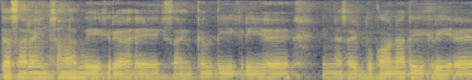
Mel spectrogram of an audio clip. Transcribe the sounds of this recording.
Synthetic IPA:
t̪asaːɾaɪnsaːnd̪eːkʰɾəjaɦɛeːksaːɪŋkəld̪iːkʰɾəiɦɛː | ɪnːasaːid̪ʊkaːnãd̪iːkʰɾəiɦɛː

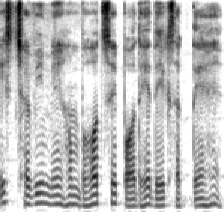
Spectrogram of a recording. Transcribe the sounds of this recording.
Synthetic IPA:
ɪst͡ʃʰɐʋimẽɦɐmbɐɦʊt̪sepɔːd̪ʱed̪eːkʰsɐk̚t̪eɦɛ̃ː

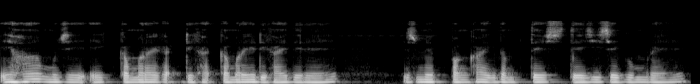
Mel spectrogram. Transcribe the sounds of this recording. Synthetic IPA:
jɐɦãmud͡ʒeʔekːɐmɾakʰːɐmɾaɖikʰajd̪iɾɛ | ɪsmẽpəŋkʰaɛk̚d̪əmt̪est̪ed͡ʒiseɡumɾɛ

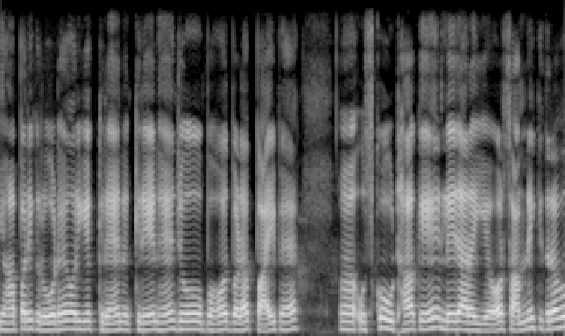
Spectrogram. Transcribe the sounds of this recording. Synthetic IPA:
jɐɦãpɐɾeːkɾoːɖɦɛɔːɾjekɾɛːnkɾeːnɦɛd͡ʒoːbɐɦʊt̪̚bɐɽapaːɪpɦɛː | ʔʊskoʊʈʰaːkeleːd͡ʒaːɾɐɦiɦɛɔːɾsaːmnekit̪ɐɾəf

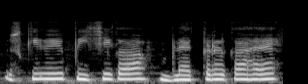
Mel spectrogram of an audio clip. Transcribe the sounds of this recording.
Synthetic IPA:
ʊskebiepiːt͡ʃʰekablɛːkːɐɾəɽkaɦɛː

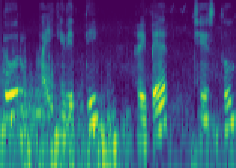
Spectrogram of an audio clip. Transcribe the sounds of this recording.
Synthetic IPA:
ɖoɾupa̰jkiʋet̪ːiripeɾ | t͡ʃest̪u

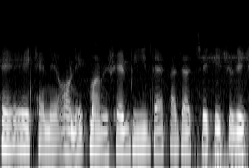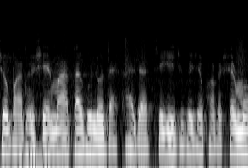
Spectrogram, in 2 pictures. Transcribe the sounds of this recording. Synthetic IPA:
eekʰaneɔnḛkmanuʃeɾbʱiɾd̪ɛkʰad͡ʑatːɕʰekit͡ɕʰukit͡ɕʰumanuʃeɾmat̪aɡulod̪ɛkʰad͡ʑatːɕʰekit͡ɕʰukit͡ɕʰumanuʃeɾmo

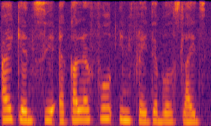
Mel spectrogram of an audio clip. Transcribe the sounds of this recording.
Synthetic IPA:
ʔajkɛ̃nsiʔəkaləɹfulĩnfletəbəlslaɪt

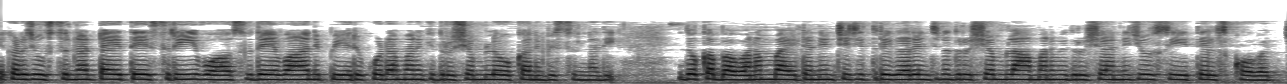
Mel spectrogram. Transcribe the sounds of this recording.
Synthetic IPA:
ikːɐɽɐt͡ʃuːst̪unːɐʈːɐjit̪e̞ːʃɾiːʋaːsud̪ɛːʋaːnipe̞ːɾukuːɽaːmɐnɐkid̪ɾuʃɐmlo̞ːkɐnipist̪unːɐd̪i | id̪ɔkɐbʱɐʋɐnɐmbɐjɐʈɐnuɲt͡ʃit͡ʃit̪ɾiɡɐɾiɲt͡ʃinɐd̪ɾuʃjɐmlaːmɐnɐmid̪ɾuʃjaːnːit͡ʃuːsit̪e̞lusu̥kɔːʋɐt͡ʃːu̥

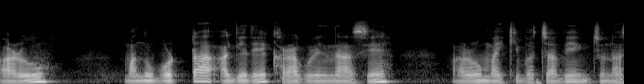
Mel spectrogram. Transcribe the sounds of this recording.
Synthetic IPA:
aɾu | manubɔɾtːaaɡedekʰaɾaɡuɾiŋnase | aɾumajkʰibat͡ʃabed͡ʒunas

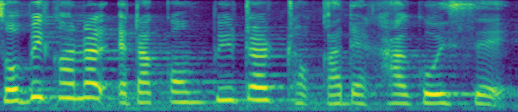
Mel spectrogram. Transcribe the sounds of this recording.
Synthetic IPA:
sobikʰɔnɔɹʔɛtakɔmpjutaɹtʰɔkadɛkʰaɡojsɛ

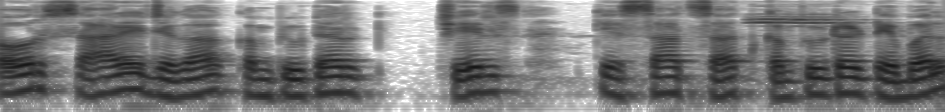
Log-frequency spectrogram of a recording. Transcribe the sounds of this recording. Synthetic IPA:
ɔːɾsaːɾed͡ʒɐɡəkɐ̃mpjuːʈəɾ | t͡ʃeːɾz | kesaːt̪ʰsaːt̪ʰkɐ̃mpjuːʈəɾʈeːbəl

